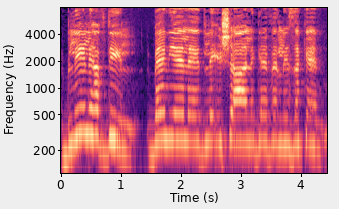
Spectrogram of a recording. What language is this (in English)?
Hebrew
